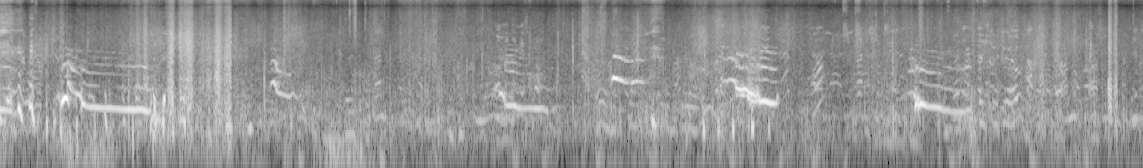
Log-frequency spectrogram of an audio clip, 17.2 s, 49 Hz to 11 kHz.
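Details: Husky sled dogs at a winter sledding tour in Ogre, Latvia, at about -13°C, giving drawn-out falling whines and yelps at irregular intervals. People talk, greet the dogs and laugh throughout, with rustling between calls.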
